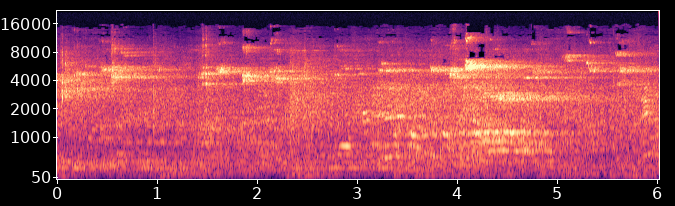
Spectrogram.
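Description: Basketball game sounds echoing in a large gym: a ball bouncing on the hardwood, short high sneaker squeaks, and players' voices and calls.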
